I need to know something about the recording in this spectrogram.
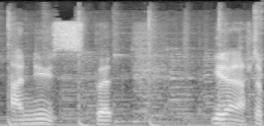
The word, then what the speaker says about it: Anus: The locals will tell you it's pronounced Anus, but you don't have to put up with their cheek.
